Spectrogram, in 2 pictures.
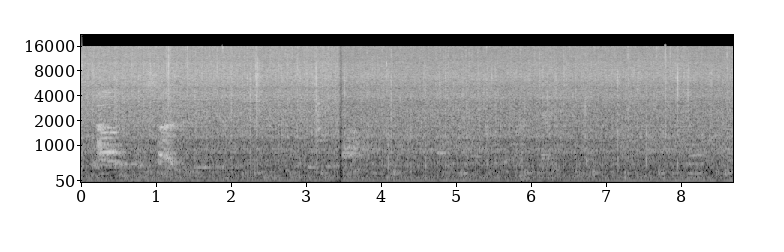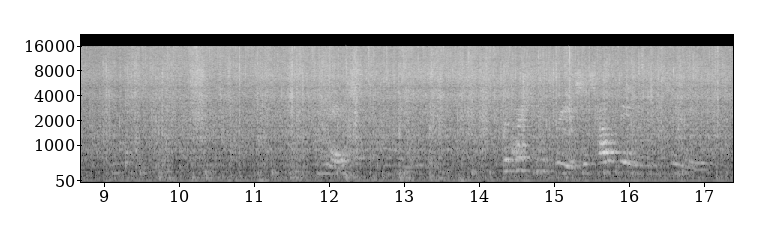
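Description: Food frying in an oiled pan: a steady sizzle of hot oil.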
